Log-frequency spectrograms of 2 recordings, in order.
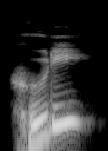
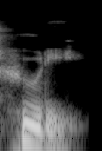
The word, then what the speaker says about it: hoodie: has a hood hoodie hoodie the word is not pronounced hoodie it's pronounced hoodie hoodie use a short uh sound like book and look good uh look at the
